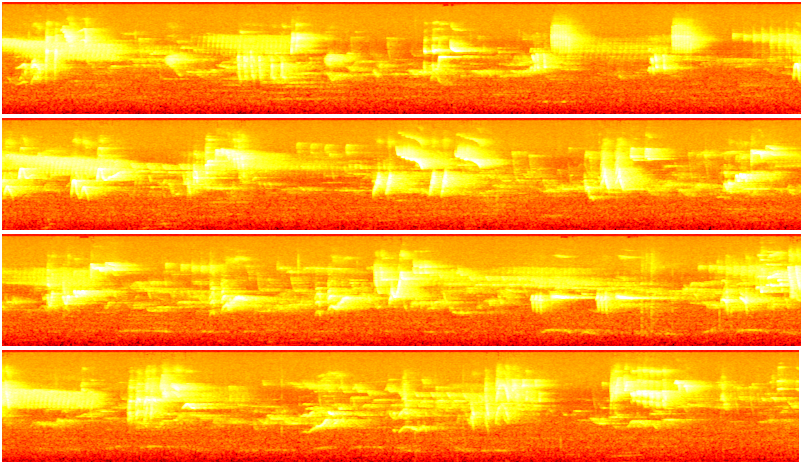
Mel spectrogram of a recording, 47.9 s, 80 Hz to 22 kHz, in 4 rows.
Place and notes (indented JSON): {
  "title": "Lithuania, at Alausas lake",
  "date": "2011-05-29 18:10:00",
  "description": "last days of spring...summer is here",
  "latitude": "55.60",
  "longitude": "25.71",
  "altitude": "145",
  "timezone": "Europe/Vilnius"
}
